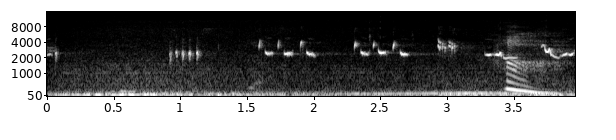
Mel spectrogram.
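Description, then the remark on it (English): Recorded birds chirp in quick repeated bursts of high tweets, several calls in a row over a low steady background hum, with a brief descending whistle near the end. “The birds chirping.”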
